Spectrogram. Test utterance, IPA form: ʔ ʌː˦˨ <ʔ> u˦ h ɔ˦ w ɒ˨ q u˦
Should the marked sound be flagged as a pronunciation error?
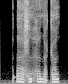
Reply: yes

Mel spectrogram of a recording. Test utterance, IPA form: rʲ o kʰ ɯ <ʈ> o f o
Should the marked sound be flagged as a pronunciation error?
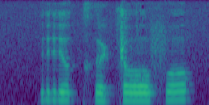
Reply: no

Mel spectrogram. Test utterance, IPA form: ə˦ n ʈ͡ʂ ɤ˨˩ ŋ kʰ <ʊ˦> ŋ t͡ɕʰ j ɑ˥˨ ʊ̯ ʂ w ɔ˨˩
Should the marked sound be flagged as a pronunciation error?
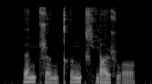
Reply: no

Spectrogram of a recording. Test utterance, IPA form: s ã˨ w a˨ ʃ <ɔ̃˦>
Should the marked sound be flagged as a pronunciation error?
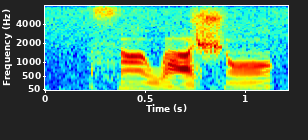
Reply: yes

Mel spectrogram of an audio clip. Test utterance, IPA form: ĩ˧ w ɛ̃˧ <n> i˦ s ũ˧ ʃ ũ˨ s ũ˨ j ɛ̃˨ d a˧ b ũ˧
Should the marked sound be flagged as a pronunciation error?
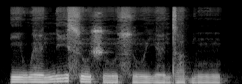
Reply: no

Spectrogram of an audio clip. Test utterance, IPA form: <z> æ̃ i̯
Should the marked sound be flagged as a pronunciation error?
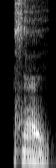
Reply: no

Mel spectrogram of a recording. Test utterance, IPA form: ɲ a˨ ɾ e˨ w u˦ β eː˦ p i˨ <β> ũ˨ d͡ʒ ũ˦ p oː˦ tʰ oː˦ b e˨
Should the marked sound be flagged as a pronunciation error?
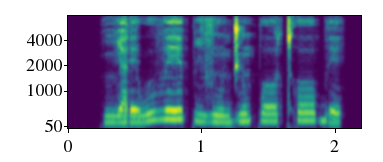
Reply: yes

